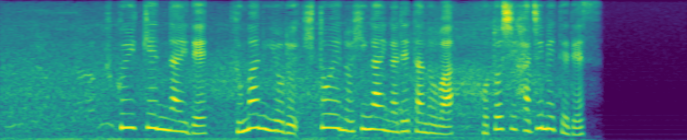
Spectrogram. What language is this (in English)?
Japanese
